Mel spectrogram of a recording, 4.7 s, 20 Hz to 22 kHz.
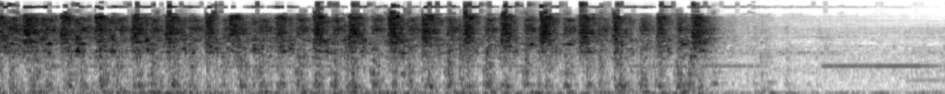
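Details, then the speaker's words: Class B truck pre-trip brake test, service brakes fanned down to about 60 psi air pressure: loud rapid pulsing buzz, two to three pulses a second, over air noise; low-air warning lights and buzzer working properly. "Now you got your red lights and buzzers. You hear them, you see them. All right, they're indicated, they properly work."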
